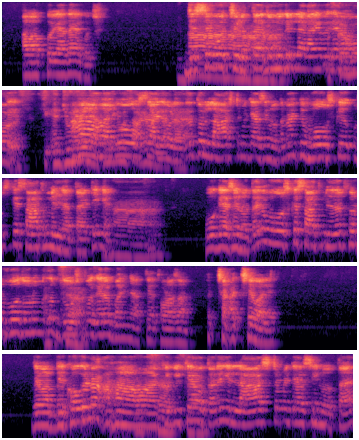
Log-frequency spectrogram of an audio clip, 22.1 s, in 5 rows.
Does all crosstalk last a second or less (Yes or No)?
No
